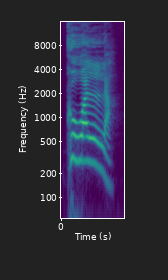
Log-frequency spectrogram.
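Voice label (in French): "koala", French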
